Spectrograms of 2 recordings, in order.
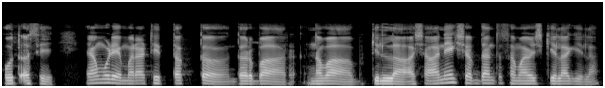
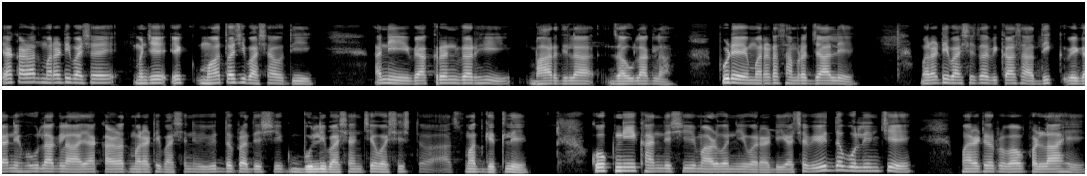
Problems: constant background noise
